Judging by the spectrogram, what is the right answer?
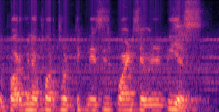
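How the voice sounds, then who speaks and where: Over noticeable background noise, a man with a fairly high pitch talks at a moderate pace. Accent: Marathi. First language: Marathi. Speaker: engineering lecturer. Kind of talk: lecture.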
